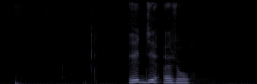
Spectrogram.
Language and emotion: Russian, neutral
